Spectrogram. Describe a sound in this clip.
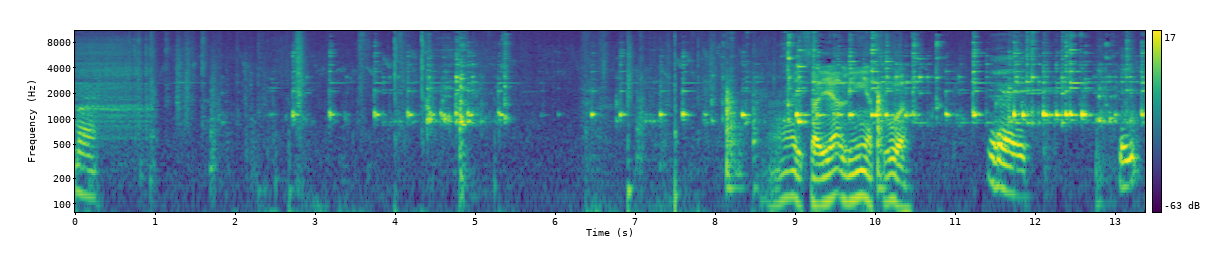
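Metal bridle bits clink and jingle.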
